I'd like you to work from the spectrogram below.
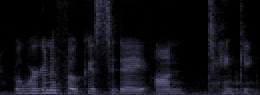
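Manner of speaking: ordinary talk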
